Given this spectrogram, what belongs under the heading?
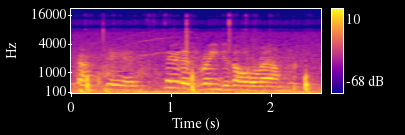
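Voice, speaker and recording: An actress playing a frightened, defiant outlaw woman in a 1950s radio drama, panicky and shrill. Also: moderate pace, heavy background noise, natural voice. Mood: scared. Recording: dull old radio transcription.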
